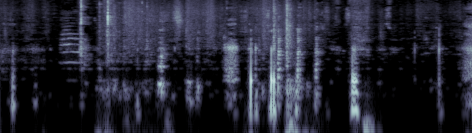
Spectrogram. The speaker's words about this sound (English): I think my cat is trapped in the room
